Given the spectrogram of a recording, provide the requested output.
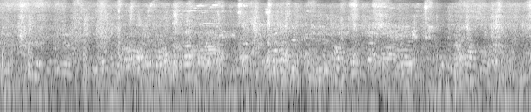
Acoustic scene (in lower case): crowded indoor space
